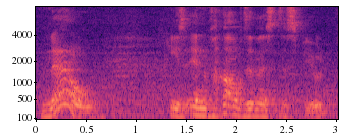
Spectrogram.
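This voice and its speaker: A man's voice: mid-range voice, animated, slow pace, creaky. A man in his thirties teaching a class in a small room, talking informally with digressions, fillers and sardonic humor. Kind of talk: informal lecture with asides and jokes. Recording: echoey room with background noise.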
